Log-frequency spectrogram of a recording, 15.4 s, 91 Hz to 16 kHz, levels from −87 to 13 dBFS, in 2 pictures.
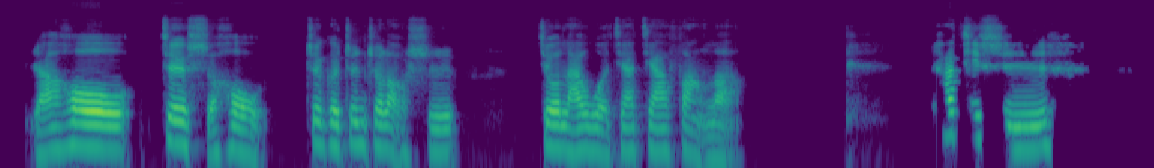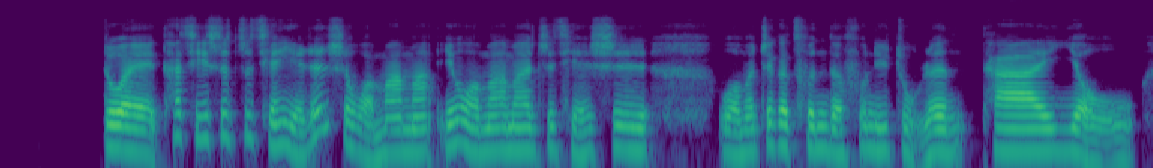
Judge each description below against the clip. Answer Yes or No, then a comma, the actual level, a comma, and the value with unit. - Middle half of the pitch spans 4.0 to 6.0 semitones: No, average, 2.8 semitones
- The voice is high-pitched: No, medium, 160 Hz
